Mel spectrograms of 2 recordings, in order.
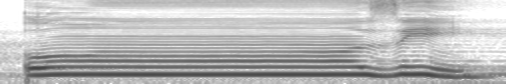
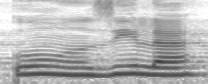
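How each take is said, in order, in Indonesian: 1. Dengung nasal ditahan selama dua ketukan. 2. Dengung nasal dipotong pendek. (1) "tahan. ... Kurang lebih dengungnya dua harokat" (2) "nggak cuman sekedar uzila"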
